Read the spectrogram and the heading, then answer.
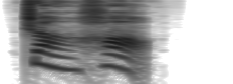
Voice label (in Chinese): "账号", Chinese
